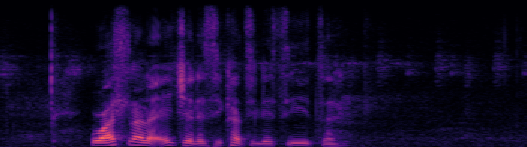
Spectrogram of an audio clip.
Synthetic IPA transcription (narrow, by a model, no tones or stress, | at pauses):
waɬala̰ʔɪd̥ʒ̥ʱɛlɛsikʰat͡sʰilesiːt͡sʼɛ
